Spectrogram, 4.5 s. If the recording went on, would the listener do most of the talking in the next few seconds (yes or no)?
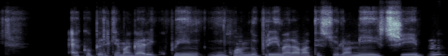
no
